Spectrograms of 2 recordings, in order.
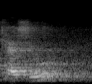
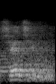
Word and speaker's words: schedule: And both of them, the moment you go out of this country, this D becomes a J. And you pronounce it like a J. So either you pronounce it as schedule, which is US, or you pronounce it as schedule, which is UK. Either schedule or schedule.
